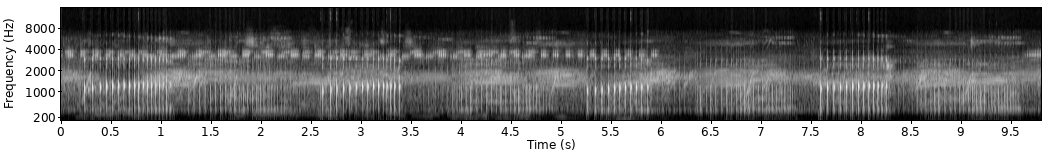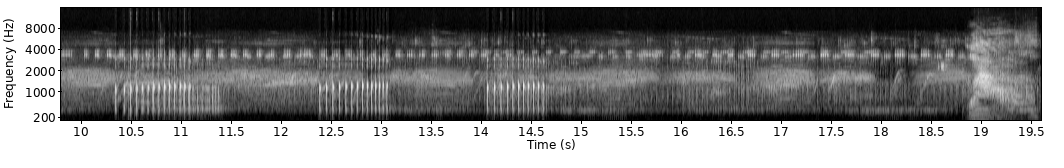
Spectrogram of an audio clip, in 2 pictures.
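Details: A night chorus of frogs and toads in Uganda: loud pulsed croaks in bursts over a steady high trilling background.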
